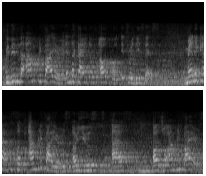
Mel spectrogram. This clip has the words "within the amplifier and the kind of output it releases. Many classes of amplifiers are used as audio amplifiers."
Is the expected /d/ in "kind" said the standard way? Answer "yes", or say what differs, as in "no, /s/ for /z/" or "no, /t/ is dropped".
yes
